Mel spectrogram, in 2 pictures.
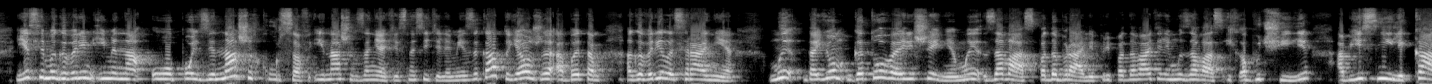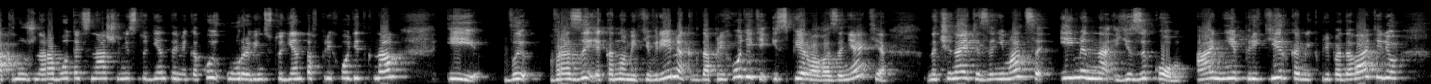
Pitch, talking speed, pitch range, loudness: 245 Hz, 140 wpm, 225-275 Hz, -12 LUFS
